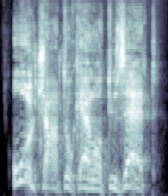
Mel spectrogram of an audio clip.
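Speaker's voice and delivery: high, urgent cry; shouting. A narrator's reading. Man calls through thick smoke to the others, shouting. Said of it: "kiáltotta Káleb bátyja".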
